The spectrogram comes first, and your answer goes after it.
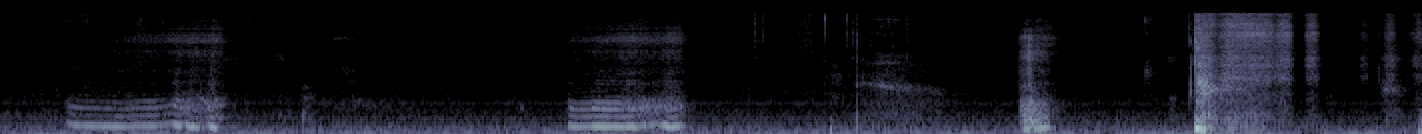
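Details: Boston Terrier fast asleep indoors, giving two nasal, tonal snore bouts about a second long and roughly four seconds apart; a faint rustle, then a loud noisy burst near the end.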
